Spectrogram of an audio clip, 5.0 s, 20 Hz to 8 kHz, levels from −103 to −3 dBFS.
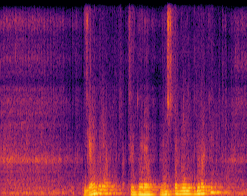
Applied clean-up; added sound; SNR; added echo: neural separator model SepFormer DNS4.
